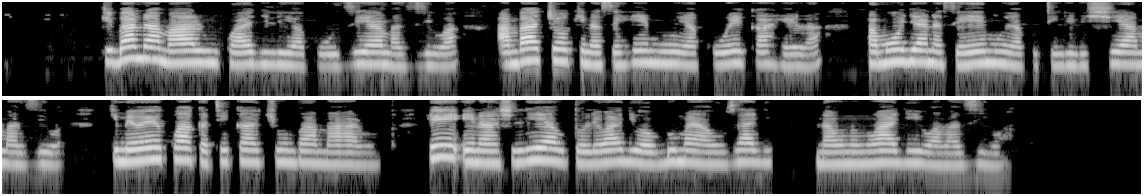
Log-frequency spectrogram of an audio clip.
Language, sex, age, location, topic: Swahili, male, 36-49, Dar es Salaam, finance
